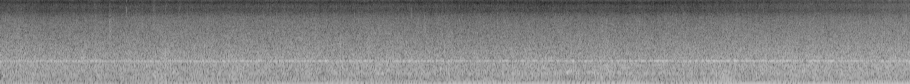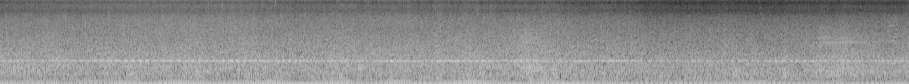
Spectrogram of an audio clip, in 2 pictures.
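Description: Wind rushes outdoors.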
